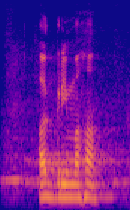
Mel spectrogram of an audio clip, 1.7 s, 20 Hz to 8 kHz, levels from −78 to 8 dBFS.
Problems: constant background noise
